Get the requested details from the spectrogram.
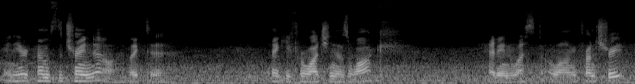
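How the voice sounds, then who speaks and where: A man's voice: medium pitch, normal speed. A man casually narrating as he walks around, like a vlogger on location. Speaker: walking tour vlogger. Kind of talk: casual narration while walking. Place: city street and subway station. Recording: clear city background noise.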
